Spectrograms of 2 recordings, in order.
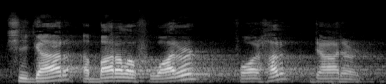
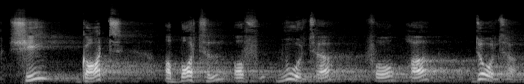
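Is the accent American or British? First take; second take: American; British. First: It is said in an American accent. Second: It is said in a British accent. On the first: "American will pronounce it in a bit different way" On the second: "a British will say"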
